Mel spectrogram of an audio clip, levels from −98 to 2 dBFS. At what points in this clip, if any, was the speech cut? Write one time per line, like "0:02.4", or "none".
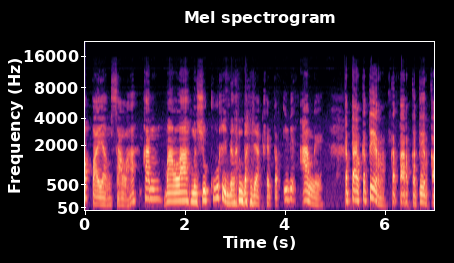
0:05.1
